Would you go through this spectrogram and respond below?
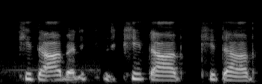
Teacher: ہوا مینس کہ ہم خطاب اگ، تو اس بھا بھا اور جو بھی ایسے ورڈ جس میں ہم شدت نہیں لاتے تو پھر اس میں ہمس آ جاتا ہے، یعنی کہ اس میں ایک ہوا کی لیکیج ہو جاتی ہے، اس کی وجہ سے وہ لیٹرز جو ہیں اس طرح شدت نہیں آتی، وہ پریشر نہیں بنتا پیچھے.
